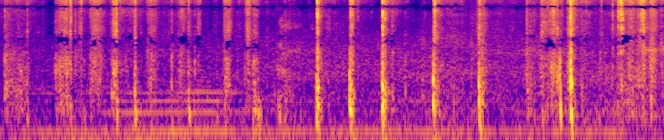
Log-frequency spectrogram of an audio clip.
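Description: Footsteps in shallow snow over twigs and dry leaves: a series of sharp, irregular crunches, coming thicker in the second half.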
